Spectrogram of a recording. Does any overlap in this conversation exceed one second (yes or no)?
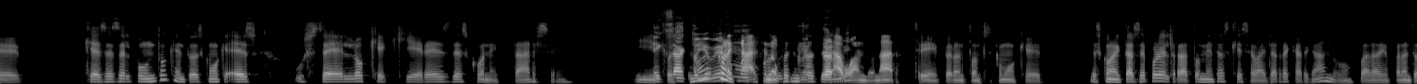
yes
